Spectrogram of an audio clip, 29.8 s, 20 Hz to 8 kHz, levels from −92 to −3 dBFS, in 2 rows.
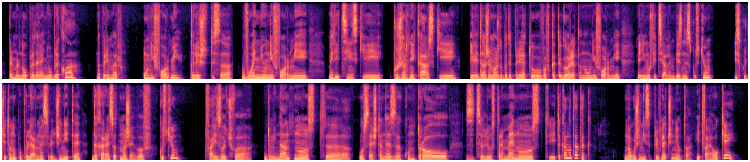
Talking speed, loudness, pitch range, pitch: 115 wpm, -20 LUFS, 135-160 Hz, 145 Hz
